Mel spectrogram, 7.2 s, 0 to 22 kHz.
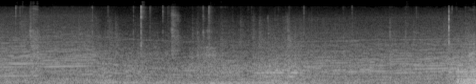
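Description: Maserati GT3 race car engine in Assetto Corsa Competizione, a steady, fairly quiet engine drone with faint clicks and small rises in revs, heard on its own.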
